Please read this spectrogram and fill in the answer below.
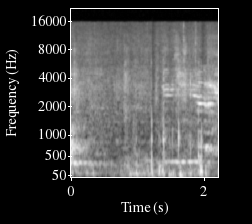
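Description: A handful of light, irregular knocks and clicks in the second half, picked up by a handheld microphone as the person holding it moves at a wooden pulpit: handling and movement noise.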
